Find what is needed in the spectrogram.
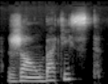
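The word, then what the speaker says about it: Jean-Baptiste: вже А уже Батіст зверніть увагу в імені жом у нас друга літера вона не вимовляється запам'ятовуємо тому що власні назви не завжди підчиняються правилами читання жавбатіст А тепер давайте прочитаємо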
